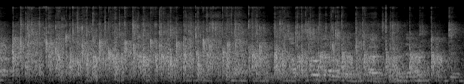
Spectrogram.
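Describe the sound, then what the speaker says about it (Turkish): Audience at a company gathering clapping for two new starters called to the stage, steady dense clapping throughout, with voices mixed in. "herkes yeni starterlarımızın Osman Bey ve Hatice Hanım'ı çok güçlü bir alkışlarla"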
